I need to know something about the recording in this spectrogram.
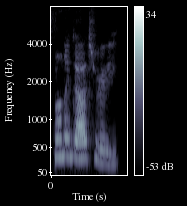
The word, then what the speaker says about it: Monogatari: yes it would be the a's would both be pronounced the same it would be monogatari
